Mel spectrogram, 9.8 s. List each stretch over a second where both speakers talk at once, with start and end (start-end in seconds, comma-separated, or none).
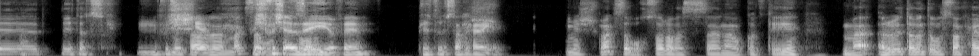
1.7-3.3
